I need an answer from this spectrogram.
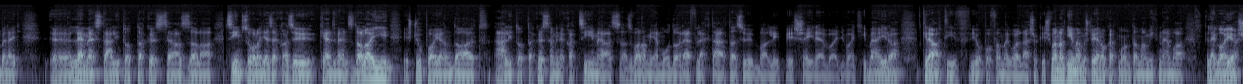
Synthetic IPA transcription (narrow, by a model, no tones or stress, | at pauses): bɛnɛɟøːlɛmɛst̪aːlːiːt̪o̞t̪ːɒkø̞sːɛɒzːɒlɒt̪siːmsoːvɒlho̞ɟɛzɛkɒzøːkɛd̪vɛnzd̪ɒlɒjiḛʃt͡ʃupɒojɒnd̪ɒlt̪aːlːiːt̪o̞t̪ːɒkøsːɛɒminɛkɒt̪siːmɛɒz̥ɒzvɒlɒmijɛmːoːd̪o̞nrɛflɛkt̪aːlt̪ɒzøːbɒnleːpḛːʃɛiɾɛvɒ̰ɟvɒɟhibaːjiɾɒkrɛɒt̪iːvjopofɒmɛɡo̞ld̪aːʃo̞kiʃʋɒnːɒkɲilvaːmːo̞ʃt̪ojɒno̞kɒt̪mo̞̰nt̪ɒmɒmiknɛmɒ | lɛɡɒjːɒʃ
